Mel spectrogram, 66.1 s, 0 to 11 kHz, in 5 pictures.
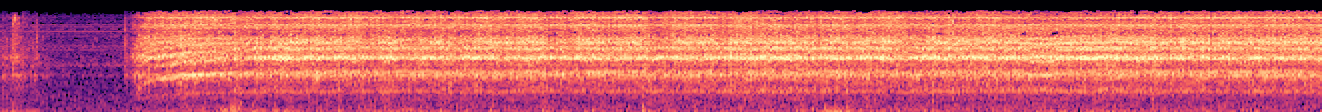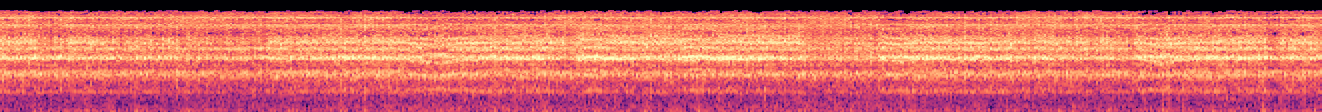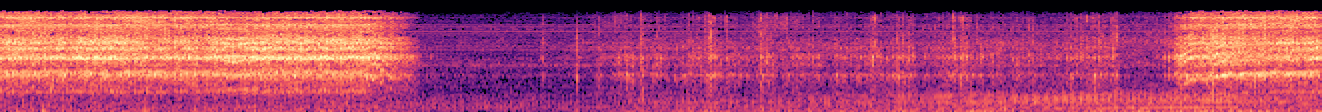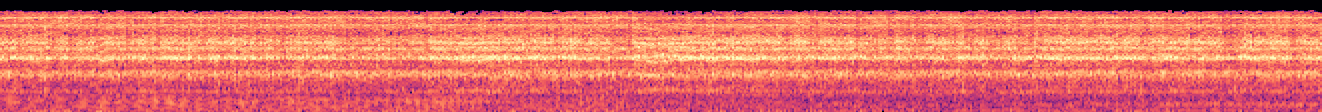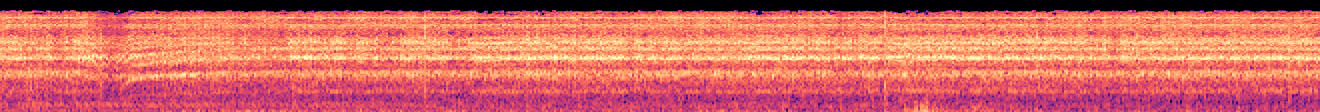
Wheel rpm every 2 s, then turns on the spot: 30, 160, 160, 160, 160, 160, 160, 160, 160, 160, 160, 160, 160, 160, 160, 30, 20, 20, 10, 120, 160, 160, 160, 160, 160, 160, 150, 140, 160, 160, 160, 160, 160.
32-38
